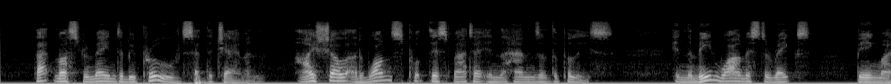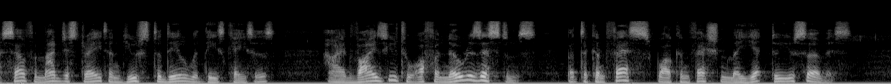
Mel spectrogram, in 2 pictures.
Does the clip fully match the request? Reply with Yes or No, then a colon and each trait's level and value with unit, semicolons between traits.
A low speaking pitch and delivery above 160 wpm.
Yes: low, 115 Hz; average, 185 wpm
